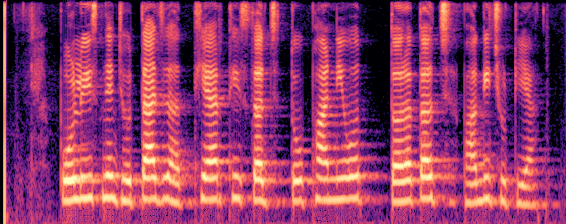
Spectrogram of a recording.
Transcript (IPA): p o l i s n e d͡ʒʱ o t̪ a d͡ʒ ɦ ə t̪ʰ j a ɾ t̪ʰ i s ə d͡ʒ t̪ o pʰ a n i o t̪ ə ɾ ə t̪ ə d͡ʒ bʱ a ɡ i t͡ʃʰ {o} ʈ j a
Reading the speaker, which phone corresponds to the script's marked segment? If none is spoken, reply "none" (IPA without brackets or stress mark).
u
